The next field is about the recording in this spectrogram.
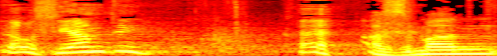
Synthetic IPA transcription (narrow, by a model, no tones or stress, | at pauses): losijamt̪i | azman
